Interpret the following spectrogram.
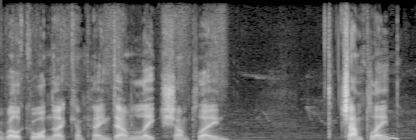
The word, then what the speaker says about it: Champlain: Champlain? Champlain? I think it's French pronounced, isn't it? From Canada.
